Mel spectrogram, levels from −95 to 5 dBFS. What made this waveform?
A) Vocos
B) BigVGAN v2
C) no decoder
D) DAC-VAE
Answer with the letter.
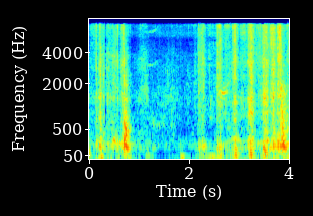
B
